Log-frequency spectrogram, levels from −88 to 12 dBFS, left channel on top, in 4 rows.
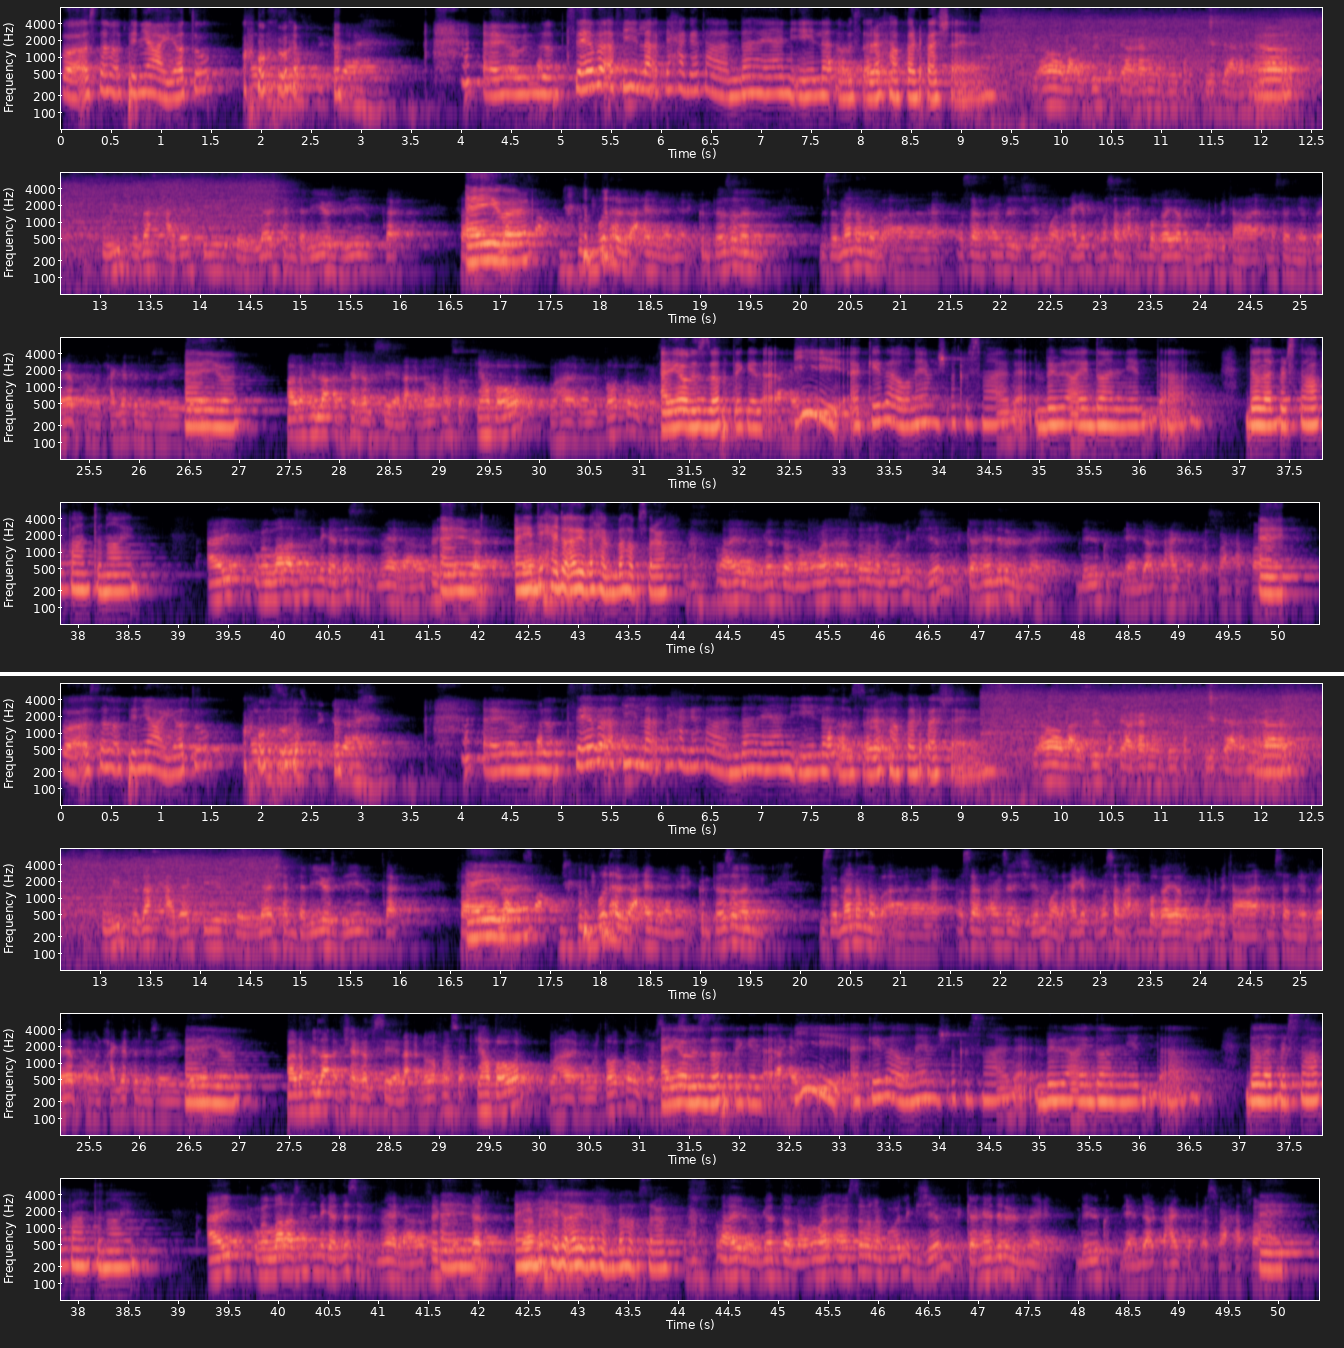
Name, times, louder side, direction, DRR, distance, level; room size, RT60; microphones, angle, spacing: voice 1, 0.0-1.5 1.8-2.4 2.7-2.8 3.7-9.3 11.9-12.3 16.6-17.3 17.8-18.1 26.4-27.0 31.2-36.6 37.1-38.6 41.6-42.1 42.4-44.0 49.8-50.0, left 2 dB, 90° left, 10 dB, 1.6 m, -20 dB
voice 2, 1.9-2.4 2.7-3.2 4.0-4.1 4.7-4.8 7.6-8.3 9.6-12.3 12.8-16.0 16.6-19.7 20.2-26.7 27.5-31.3 32.4-32.6 39.3-42.1 42.4-42.9 44.1-47.7 48.0-50.1, right 2 dB, 85° right, 7 dB, 2.1 m, -24 dB
sound 1, 9.2-14.8, right 2 dB, 15° right, 2.4 m, -35 dB
27.0 x 19.5 x 5.9 m, 1.2 s
head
